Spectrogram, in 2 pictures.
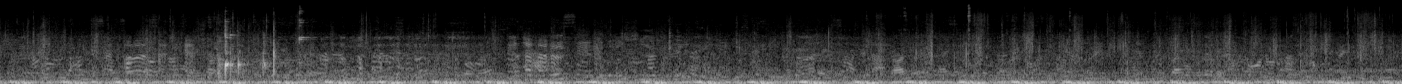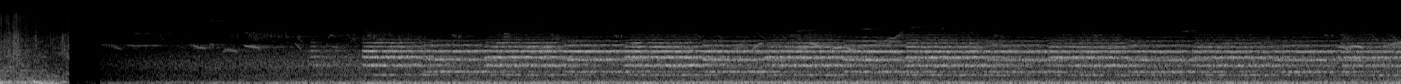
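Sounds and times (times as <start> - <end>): two-tone emergency siren: 1.4 - 3.3, 17.1 - 28.0.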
